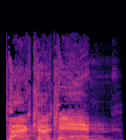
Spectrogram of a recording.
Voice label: wraith death; dota; skeleton king

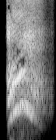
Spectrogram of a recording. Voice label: naga pain; dota; naga siren

